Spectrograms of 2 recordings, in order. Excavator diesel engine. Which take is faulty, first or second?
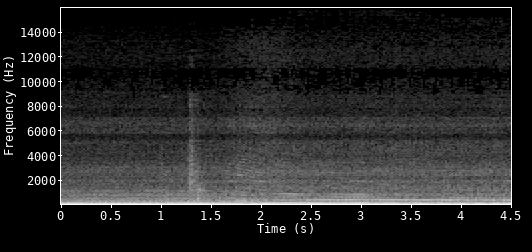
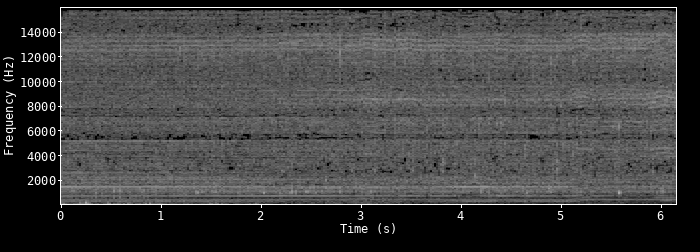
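first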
